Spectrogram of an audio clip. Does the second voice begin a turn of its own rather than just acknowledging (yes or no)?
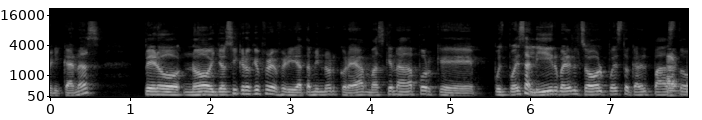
no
